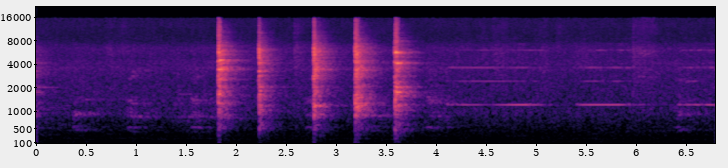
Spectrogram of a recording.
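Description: Five sharp metal-on-metal hammer blows in quick succession, a little under two a second, each ringing briefly, on the 4Runner's rear brake rotor and hub as the old rotor is knocked loose. A faint high tone comes and goes in the second half.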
